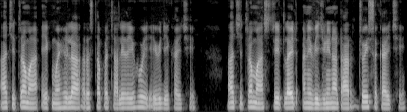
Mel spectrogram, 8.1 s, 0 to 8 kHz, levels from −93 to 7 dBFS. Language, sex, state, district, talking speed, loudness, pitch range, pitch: Gujarati, male, Gujarat, Valsad, 160 wpm, -20 LUFS, 120-130 Hz, 125 Hz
